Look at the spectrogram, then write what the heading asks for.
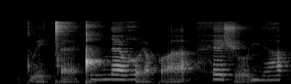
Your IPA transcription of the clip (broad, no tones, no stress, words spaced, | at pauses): tʷḛǀæ̰ǃi̤ næʁʷḛqʷa̰ | hɛʃ o̰nʲa̤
